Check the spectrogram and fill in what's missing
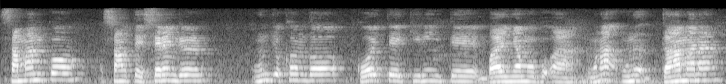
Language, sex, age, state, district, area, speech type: Santali, male, 60+, Jharkhand, Bokaro, rural, spontaneous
